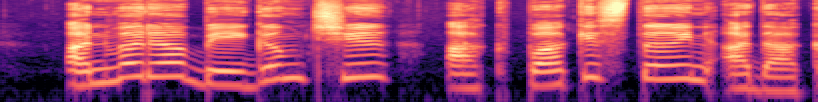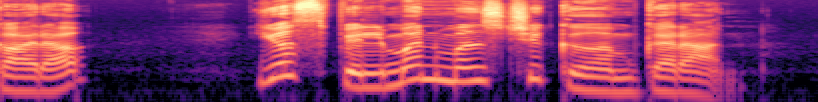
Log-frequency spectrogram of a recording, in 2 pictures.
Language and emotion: Kashmiri, neutral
